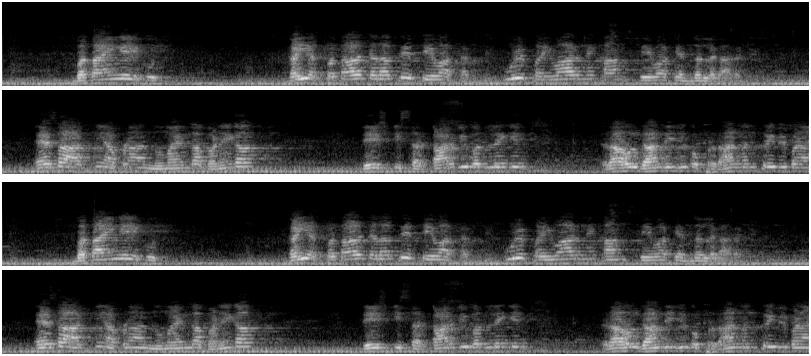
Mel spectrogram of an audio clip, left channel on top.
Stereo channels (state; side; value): normal; both; correlation 0.43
